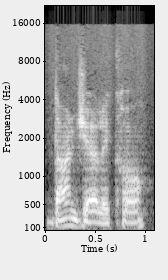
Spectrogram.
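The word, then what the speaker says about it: D'Angelico: you watch that documentary on YouTube he did pronounce it the Angelico and it's just Americanized so technically speaking it's dangelico the Mario is the I Mario right it's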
